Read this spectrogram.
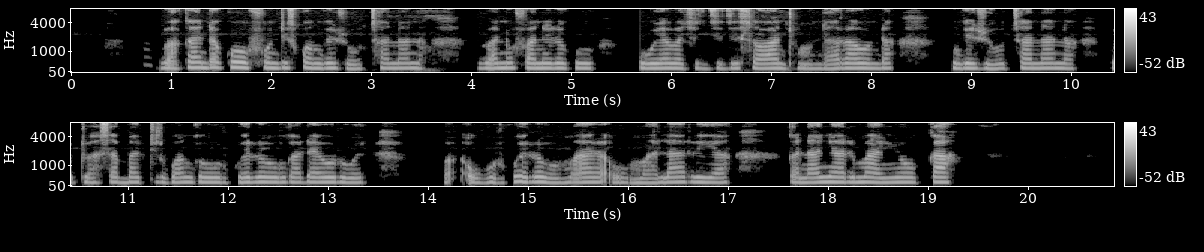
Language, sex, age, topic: Ndau, female, 25-35, health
